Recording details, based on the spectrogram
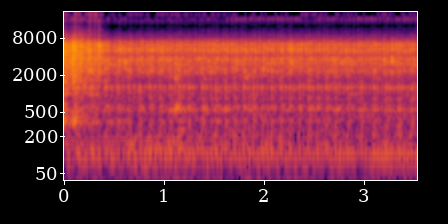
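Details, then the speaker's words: Suzuki Street Magic two-stroke motorcycle that previously would not start despite spark and fuel, now running after carburettor work and raising the idle screw, fuel tap on reserve; quick catch on the starter, then an even buzzy idle with no misses. "ติดได้ครับเดินเบาได้ลองเร่งให้ครูหน่อย"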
